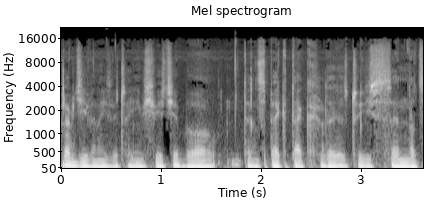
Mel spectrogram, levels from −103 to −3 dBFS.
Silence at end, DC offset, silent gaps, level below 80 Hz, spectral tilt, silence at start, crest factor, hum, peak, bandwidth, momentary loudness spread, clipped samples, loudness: 0 s; under 0.1%; none; -32 dBFS; -5.5 dB/octave; 0 s; 14 dB; none; -2 dBFS; 15 kHz; 5 LU; under 0.1%; -17 LUFS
